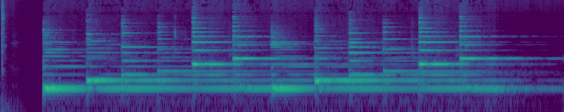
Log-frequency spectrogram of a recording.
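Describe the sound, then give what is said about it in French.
A doorbell at a house on Baker Street chimes on a rainy evening, a melodic tune, a steady run of bright bell-like notes stepping up and down in pitch, each ringing on and overlapping, clear with no voices. “Eh mais, dis-je en regardant mon compagnon, il n'y a pas de doute, c'est la sonnette.”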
